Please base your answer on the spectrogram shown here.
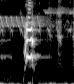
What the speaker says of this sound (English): And this is my puppy, Hero.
